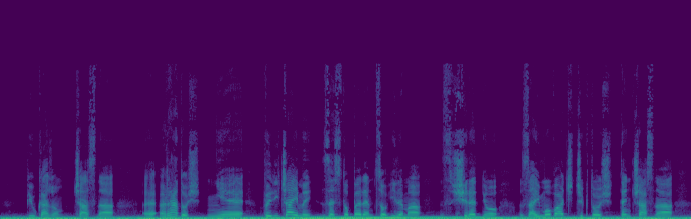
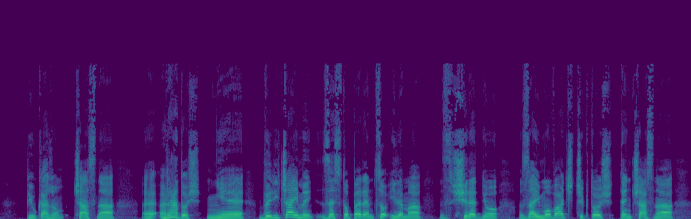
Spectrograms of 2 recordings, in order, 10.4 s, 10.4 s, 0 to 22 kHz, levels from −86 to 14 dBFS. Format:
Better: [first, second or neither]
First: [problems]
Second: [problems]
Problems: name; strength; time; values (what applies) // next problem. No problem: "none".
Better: second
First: low rumble; loud; throughout; 6 dB below the speech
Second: none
